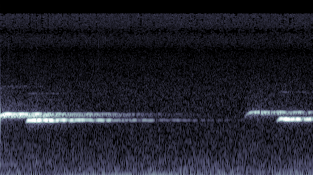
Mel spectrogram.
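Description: A person whistles two sustained, steady notes while breathing, the first held for about two seconds and the second after a brief pause, fairly quiet with faint breathy noise beneath.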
